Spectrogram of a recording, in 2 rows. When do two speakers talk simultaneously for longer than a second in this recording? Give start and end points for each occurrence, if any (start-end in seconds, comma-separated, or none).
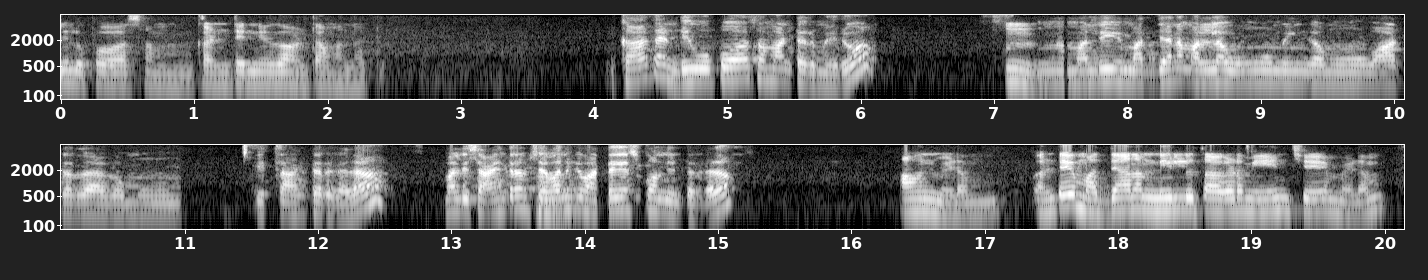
none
